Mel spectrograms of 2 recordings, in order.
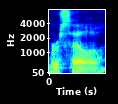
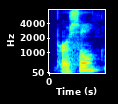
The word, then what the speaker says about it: Vercel: It's not Vercel. It's pronounced Vercel, I think.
